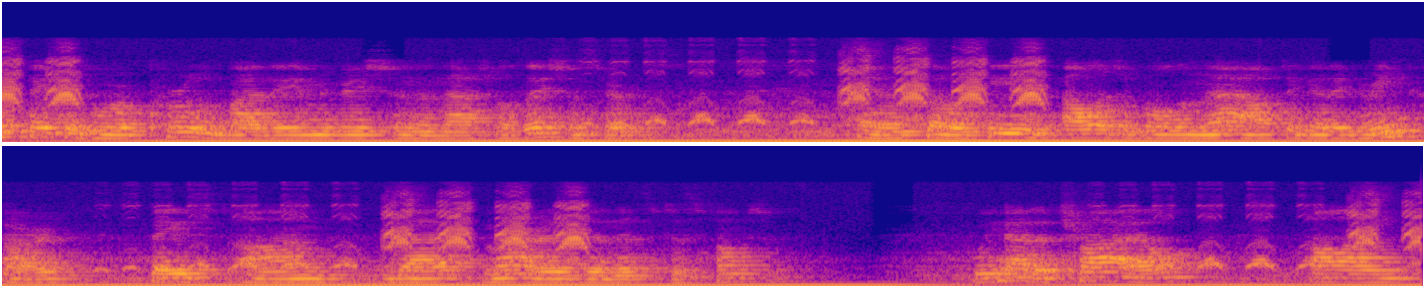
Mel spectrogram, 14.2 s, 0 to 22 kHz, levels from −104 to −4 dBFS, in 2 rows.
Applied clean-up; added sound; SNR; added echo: none; Animal; 13 dB; reverberation time 2.8 s.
